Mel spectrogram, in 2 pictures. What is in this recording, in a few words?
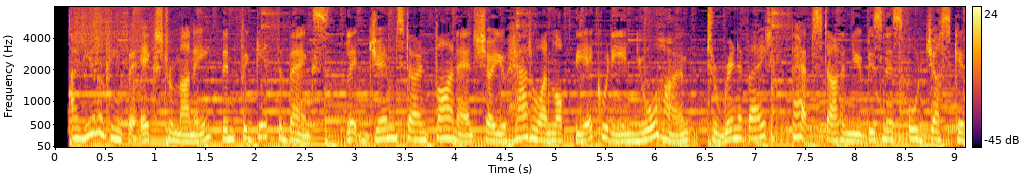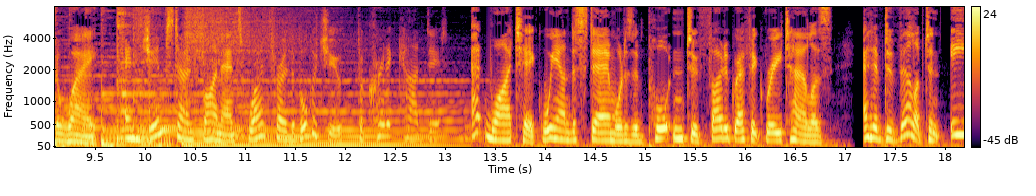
female talent corporate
